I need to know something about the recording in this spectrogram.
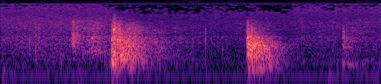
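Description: A body thuds heavily onto a floor.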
